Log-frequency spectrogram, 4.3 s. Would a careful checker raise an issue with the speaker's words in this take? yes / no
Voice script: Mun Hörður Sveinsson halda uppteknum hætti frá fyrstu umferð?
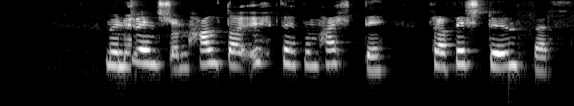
yes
